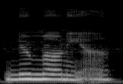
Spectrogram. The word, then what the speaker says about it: pneumonia: Another one is pn says mm. P is silent like in pneumonia.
